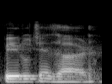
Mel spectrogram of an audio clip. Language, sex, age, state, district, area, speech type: Goan Konkani, male, 45-60, Goa, Bardez, urban, spontaneous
